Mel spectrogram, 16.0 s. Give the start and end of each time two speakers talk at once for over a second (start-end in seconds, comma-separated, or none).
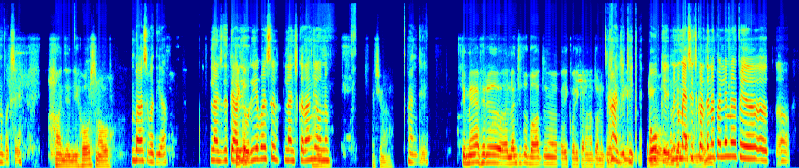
12.2-14.2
